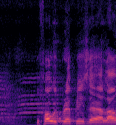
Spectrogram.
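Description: A voice over the church microphone, drawn out and wavering, coming in about three-quarters of a second in after a brief quiet as the band's music fades.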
